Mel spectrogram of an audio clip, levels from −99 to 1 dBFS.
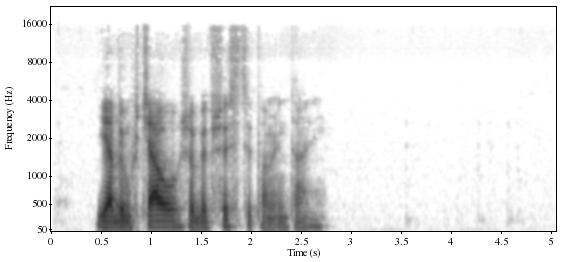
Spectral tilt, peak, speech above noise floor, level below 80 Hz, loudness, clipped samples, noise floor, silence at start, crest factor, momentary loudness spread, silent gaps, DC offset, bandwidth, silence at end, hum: -6.5 dB/octave; -2 dBFS; 58 dB; -62 dBFS; -19 LUFS; under 0.1%; -78 dBFS; 0.45 s; 22 dB; 20 LU; none; under 0.1%; 16 kHz; 2.35 s; none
